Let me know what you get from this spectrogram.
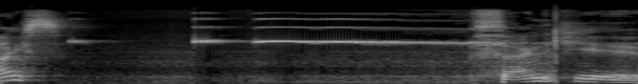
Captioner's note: device ringing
